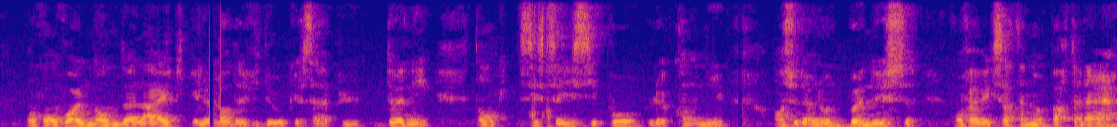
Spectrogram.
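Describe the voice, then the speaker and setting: This voice has a dark, mellow tone, is somewhat breathy, and moves at a moderate pace with monotone, flat intonation. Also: man. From Quebec. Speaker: marketing agency owner. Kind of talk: case study presentation. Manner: hesitant with frequent fillers.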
